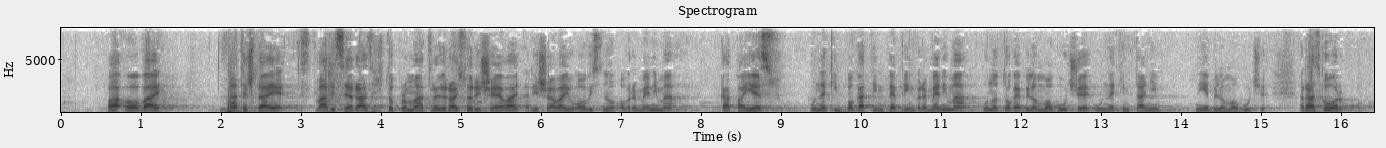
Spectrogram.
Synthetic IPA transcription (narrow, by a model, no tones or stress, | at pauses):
paʔoʋaːj | znaːt̪e̞ʃt̪ajest̪ʋaːɾise̞ɾaːzlit͡ʃi̥t̪o̞pɾo̞maːt̪ɾajuiɾaːlit͡ʃi̥t̪oɾje̞ʃaːʋajuʔo̞ːʋisno̞ʔoʋɾe̞me̞nima | kakʋaje̞su̥ | une̞kiːmbo̞ɡat̪imd̪e̞bʎiːmʋɾe̞me̞nimapunot̪o̞ɡaje̞biːlˠo̞mo̞ɡuːt͡ɕe̞ʔune̞kimt̪aɲimnije̞biːlo̞mo̞ɡuːt͡ɕe̞̰ | ɾazɡo̞ʋo̞ɾ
